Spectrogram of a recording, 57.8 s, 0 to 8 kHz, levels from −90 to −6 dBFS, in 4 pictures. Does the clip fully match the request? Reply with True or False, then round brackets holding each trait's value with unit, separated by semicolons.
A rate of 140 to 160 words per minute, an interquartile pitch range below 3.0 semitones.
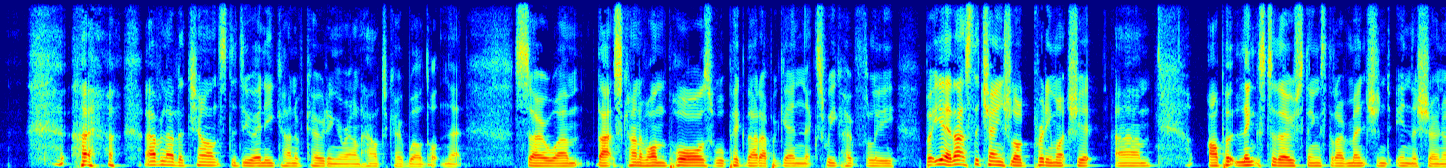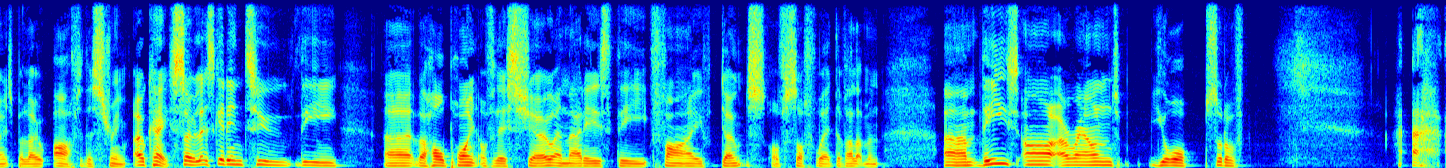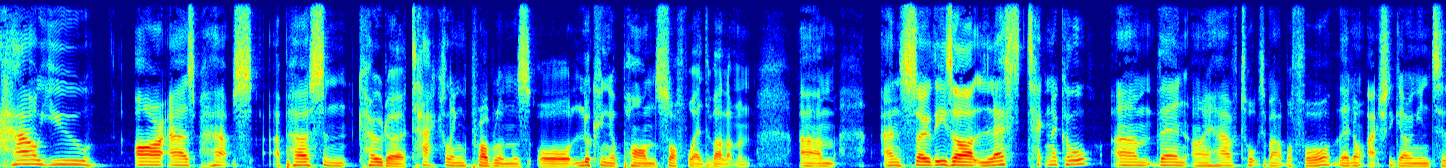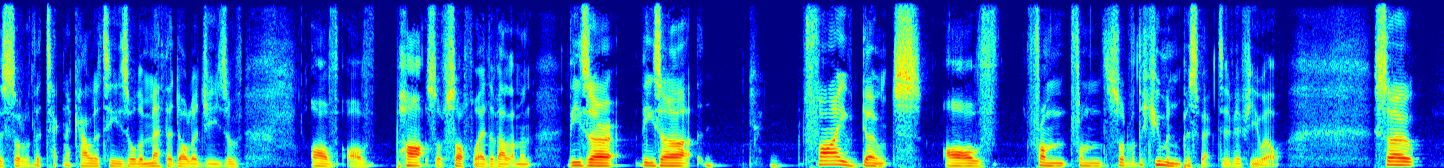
False (155 wpm; 4.1 semitones)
